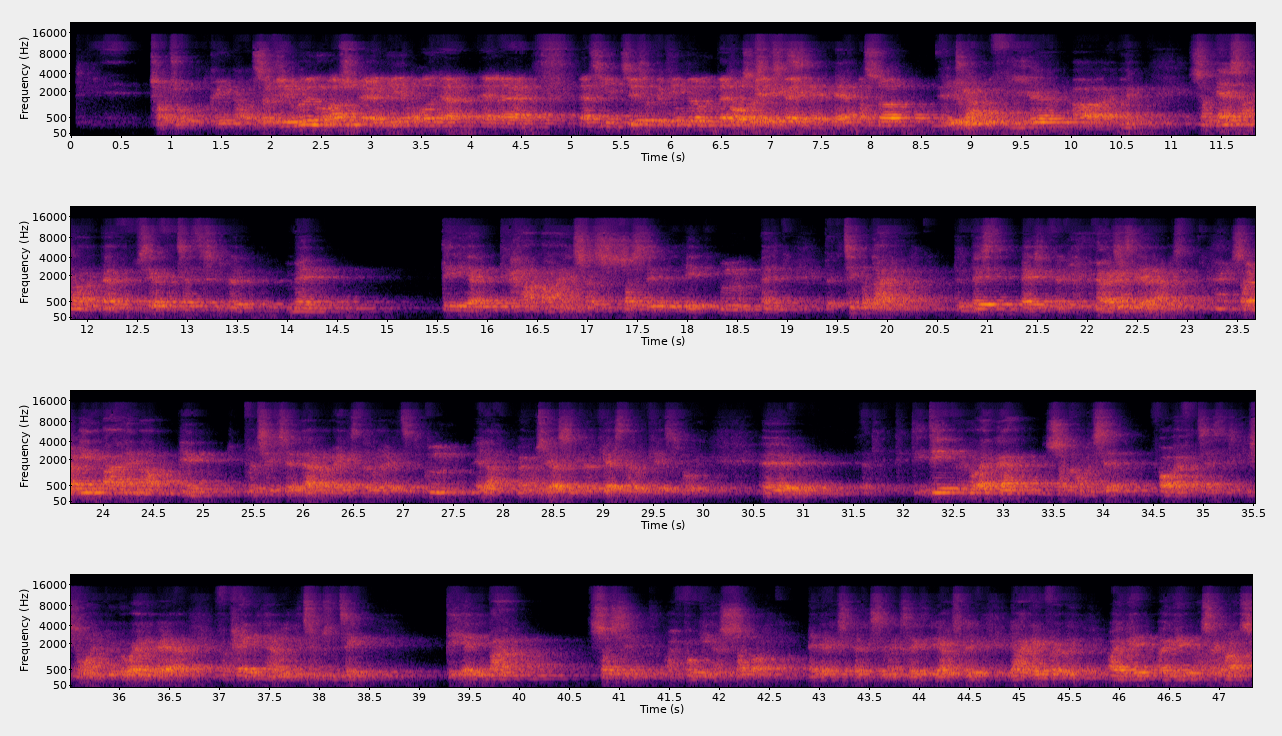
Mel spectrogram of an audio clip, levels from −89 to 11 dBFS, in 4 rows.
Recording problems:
room echo; strong; dies away in 1.6 s
off-mic speech; far
thin; somewhat; fading below 300 Hz
garbled, watery; slightly; nothing above 15 kHz

